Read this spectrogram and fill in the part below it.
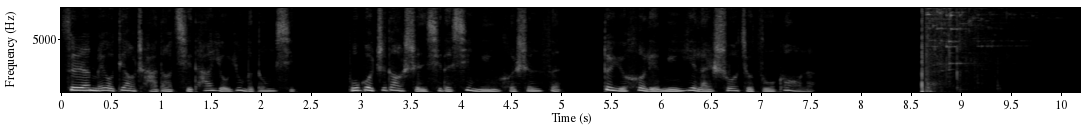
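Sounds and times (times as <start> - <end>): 
speech: 0.1 - 7.6
glass shattering and tinkling fragments: 8.6 - 10.1
vase smashing on the floor: 8.6 - 10.1.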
